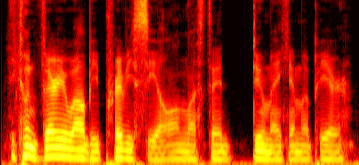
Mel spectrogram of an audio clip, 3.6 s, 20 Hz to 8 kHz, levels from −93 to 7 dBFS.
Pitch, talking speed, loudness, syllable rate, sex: 95 Hz, 235 wpm, -18 LUFS, 5.1 syllables/s, male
